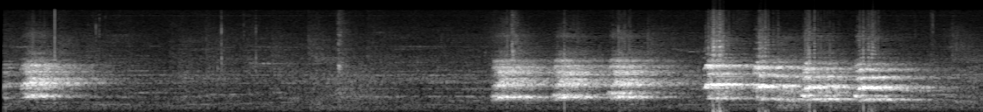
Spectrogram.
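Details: Dog barking in bursts, harmonic-rich barks clustered into three loud bouts separated by quieter gaps, about two barks per second within bouts, with sharp clicks or knocks between.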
